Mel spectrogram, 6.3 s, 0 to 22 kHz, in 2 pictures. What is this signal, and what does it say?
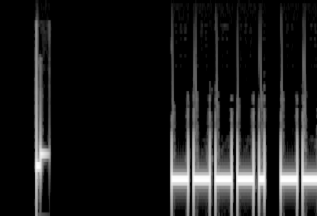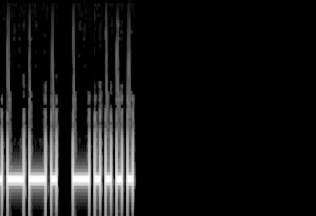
Morse code, heard as a keyed tone, about 22 wpm, 700 Hz. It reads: 996
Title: Numbers - 3-Digit 22wpm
